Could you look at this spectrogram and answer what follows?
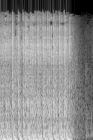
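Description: Rapid automatic gunfire from the video game Free Fire, a loud, dense burst of shots for about a second and a half that cuts off and trails away, with no talk over it.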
